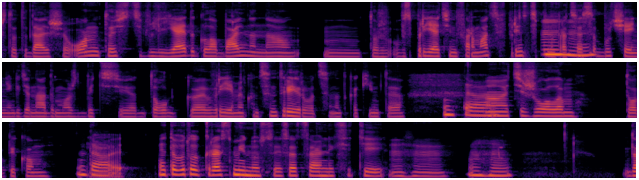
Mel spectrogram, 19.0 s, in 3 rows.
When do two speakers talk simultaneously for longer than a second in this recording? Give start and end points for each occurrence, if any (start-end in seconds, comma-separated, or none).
none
